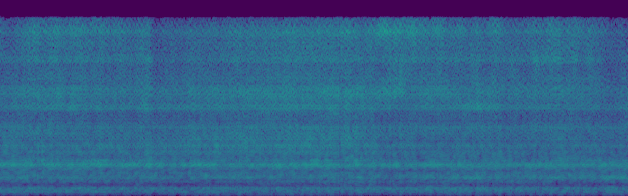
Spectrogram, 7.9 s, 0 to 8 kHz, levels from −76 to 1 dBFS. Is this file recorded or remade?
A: remade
